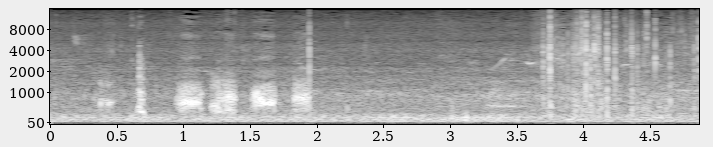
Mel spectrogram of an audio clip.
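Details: Magpies near Lake Cliffe, in a group with twenty-eight parrots at breakfast time, giving unusual noises. A quick run of four or five short nasal calls is followed by quieter sharp chirps over a constant low background hum.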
